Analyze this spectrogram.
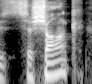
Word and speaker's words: Shashank: Yeah, he's explaining it as Shawshank without the W and pronounced like that. So shout out to Shashank, who we sat with.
